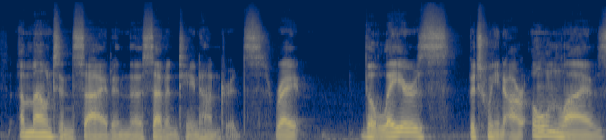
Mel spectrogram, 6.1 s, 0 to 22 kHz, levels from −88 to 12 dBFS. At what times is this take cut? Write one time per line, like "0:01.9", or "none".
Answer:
none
